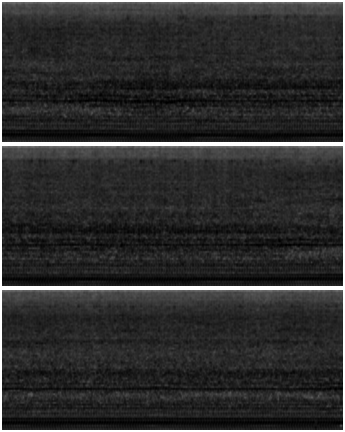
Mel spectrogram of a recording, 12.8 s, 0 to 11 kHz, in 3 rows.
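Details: Black Max pressure washer with Honda GCV160 engine after repair of a crank-no-start and throttle adjustment, running with hose connected: steady even note, no hunting, stumbling or misfire; fully operational.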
